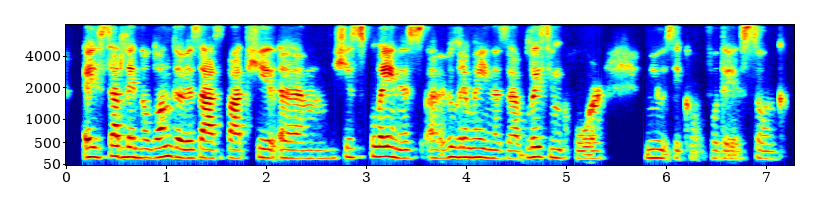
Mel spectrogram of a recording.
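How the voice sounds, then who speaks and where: A woman with a Russian accent, medium pitch, a somewhat breathy sound and monotone, flat intonation. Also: moderate pace. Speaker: composer and pianist. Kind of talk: podcast interview. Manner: halting, many fillers.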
